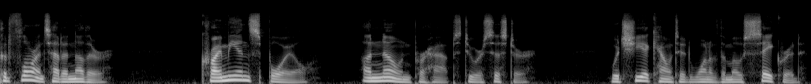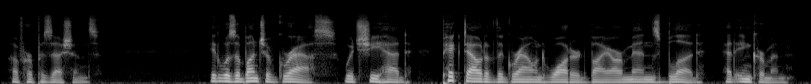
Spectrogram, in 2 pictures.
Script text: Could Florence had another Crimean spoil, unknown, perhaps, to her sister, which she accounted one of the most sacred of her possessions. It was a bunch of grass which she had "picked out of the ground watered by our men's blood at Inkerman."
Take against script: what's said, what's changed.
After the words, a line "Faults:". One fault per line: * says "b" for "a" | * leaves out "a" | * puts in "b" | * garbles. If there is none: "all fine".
Could Florence had another Crimean spoil, unknown, perhaps, to her sister, which she accounted one of the most sacred of her possessions. It was a bunch of grass which she had "picked out of the ground watered by our men's blood at Inkerman."
Faults:
all fine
